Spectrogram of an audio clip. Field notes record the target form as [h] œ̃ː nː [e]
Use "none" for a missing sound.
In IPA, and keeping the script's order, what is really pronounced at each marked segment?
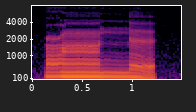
ʕ, ɛ

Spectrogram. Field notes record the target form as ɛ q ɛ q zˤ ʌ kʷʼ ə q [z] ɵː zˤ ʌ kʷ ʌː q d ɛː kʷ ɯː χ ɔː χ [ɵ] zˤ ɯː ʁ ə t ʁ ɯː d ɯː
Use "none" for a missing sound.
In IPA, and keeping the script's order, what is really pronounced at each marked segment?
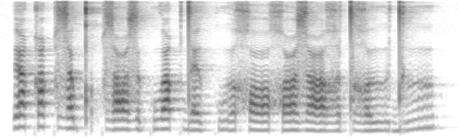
zˤ, ɵ

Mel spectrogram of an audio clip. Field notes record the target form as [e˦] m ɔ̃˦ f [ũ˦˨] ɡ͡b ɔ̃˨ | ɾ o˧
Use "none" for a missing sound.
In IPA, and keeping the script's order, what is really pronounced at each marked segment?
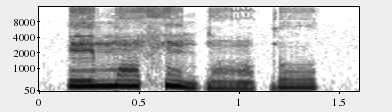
e˦, ũ˦˨

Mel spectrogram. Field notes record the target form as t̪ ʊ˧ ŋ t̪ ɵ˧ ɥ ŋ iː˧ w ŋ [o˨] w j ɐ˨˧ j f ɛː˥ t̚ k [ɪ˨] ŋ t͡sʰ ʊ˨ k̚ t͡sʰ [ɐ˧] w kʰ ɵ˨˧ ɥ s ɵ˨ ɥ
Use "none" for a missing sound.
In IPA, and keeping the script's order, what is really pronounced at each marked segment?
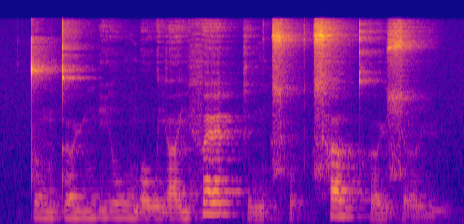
o˨, ɪ˨˧, ɐ˥

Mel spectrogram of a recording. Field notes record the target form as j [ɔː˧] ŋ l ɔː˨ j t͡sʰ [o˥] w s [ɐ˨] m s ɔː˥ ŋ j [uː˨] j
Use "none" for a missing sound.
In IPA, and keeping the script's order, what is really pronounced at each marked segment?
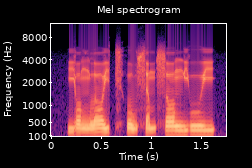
ɔː˨˩, o˨˩, ɐ˨, uː˥

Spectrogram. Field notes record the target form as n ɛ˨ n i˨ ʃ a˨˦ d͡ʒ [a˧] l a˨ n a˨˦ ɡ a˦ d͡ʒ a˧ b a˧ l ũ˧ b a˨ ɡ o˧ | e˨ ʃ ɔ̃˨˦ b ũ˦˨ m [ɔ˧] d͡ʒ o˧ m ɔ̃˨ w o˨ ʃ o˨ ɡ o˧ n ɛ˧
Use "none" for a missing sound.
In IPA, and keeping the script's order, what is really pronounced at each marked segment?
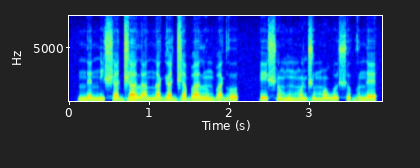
a˦˨, ɔ̃˧

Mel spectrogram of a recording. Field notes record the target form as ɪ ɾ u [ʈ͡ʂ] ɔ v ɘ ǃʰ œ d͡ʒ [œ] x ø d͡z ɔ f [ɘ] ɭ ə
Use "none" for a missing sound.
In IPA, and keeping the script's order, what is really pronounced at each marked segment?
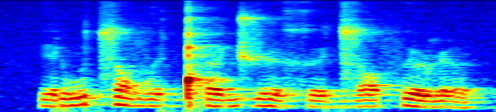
t͡s, ø, ø

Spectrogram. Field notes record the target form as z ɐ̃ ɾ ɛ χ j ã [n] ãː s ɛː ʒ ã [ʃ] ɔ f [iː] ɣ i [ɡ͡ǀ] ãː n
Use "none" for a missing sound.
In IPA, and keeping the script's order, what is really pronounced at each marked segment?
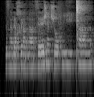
n, ʃ, i, ǀ

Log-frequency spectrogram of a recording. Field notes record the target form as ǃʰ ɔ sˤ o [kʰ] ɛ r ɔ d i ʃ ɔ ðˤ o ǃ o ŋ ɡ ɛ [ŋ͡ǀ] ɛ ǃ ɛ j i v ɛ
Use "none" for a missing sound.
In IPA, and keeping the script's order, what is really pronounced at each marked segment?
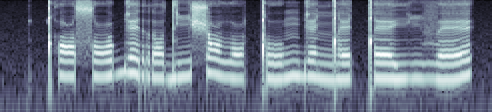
ɡ, ŋ͡ǃ

